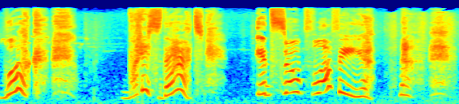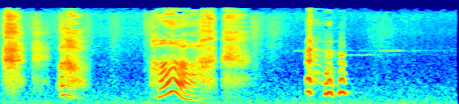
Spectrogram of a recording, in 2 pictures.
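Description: A young woman speaks with lively excitement through a microphone.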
